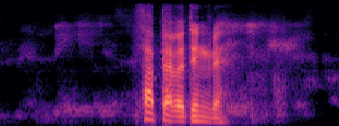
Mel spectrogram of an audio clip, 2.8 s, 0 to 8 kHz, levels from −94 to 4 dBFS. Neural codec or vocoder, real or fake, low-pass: codec, 16 kHz, 0.8 kbps, ZipCodec; fake; 7.2 kHz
